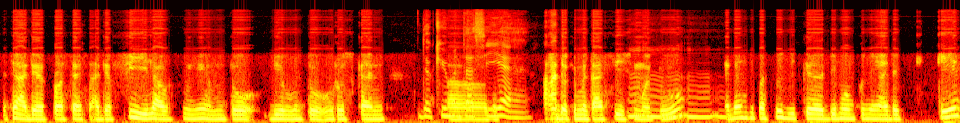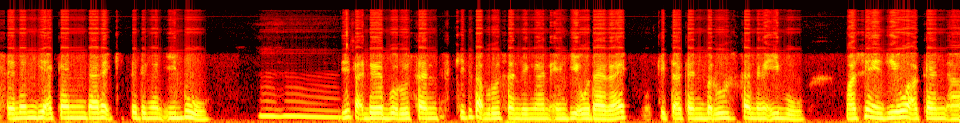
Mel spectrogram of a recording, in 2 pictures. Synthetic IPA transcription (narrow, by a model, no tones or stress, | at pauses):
at͡ʃaadapɾɔsɛsa̰dafilahsəmuɲəunt̪ʊʔdiaunt̪ʊʔuɾuskan | ə | adɔkumɛ̃nt̪asisəmũat̪ukadansaləpast̪ud͡ʒikədiəmə̃mpuɲajadakesɛndɛndiaakandajɾɛkːi̥t̪adəŋãnibu | diət̪aʔdəbuɾusankit̪at̪aʔbəɾuusandəŋãnɛnd͡ʒiodajɾɛk̚kːit̪aakanbəɾuɾusandəŋãnibu | masuɲaɛnd͡ʒioakanə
